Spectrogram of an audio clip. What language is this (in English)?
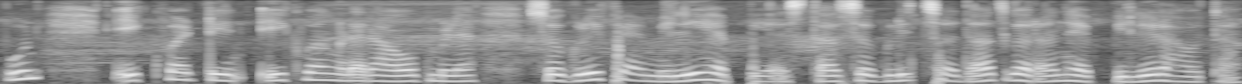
Konkani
